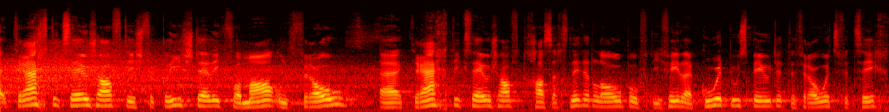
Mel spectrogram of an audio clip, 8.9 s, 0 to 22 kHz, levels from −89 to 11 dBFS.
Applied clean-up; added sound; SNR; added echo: none; Gong; 16 dB; none.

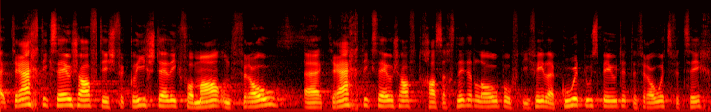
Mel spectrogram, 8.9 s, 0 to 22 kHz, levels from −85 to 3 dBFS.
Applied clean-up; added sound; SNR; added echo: none; none; none; none.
